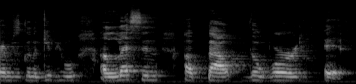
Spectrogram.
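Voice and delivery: usual speaking voice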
